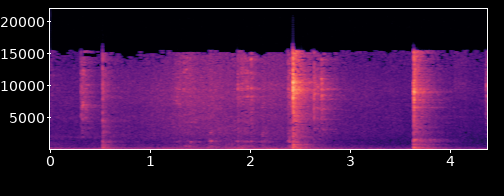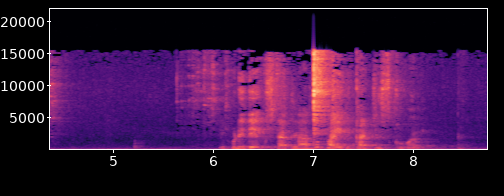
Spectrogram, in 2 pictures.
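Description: A few sharp clinks and taps on a tabletop, spread over the first half, while cloth and a paper pattern are handled and laid flat.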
